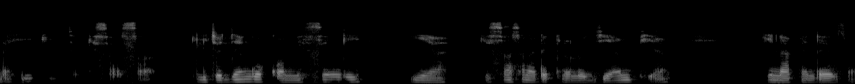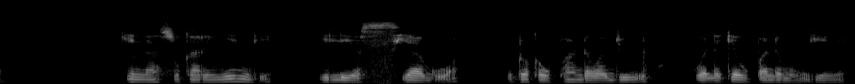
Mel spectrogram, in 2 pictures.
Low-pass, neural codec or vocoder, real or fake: 7.2 kHz; none; real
